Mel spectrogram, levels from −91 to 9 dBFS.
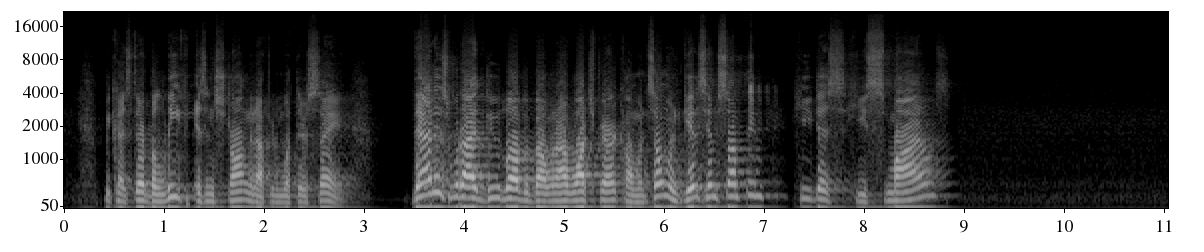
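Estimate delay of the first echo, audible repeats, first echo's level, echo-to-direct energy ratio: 82 ms, 3, -20.0 dB, -18.5 dB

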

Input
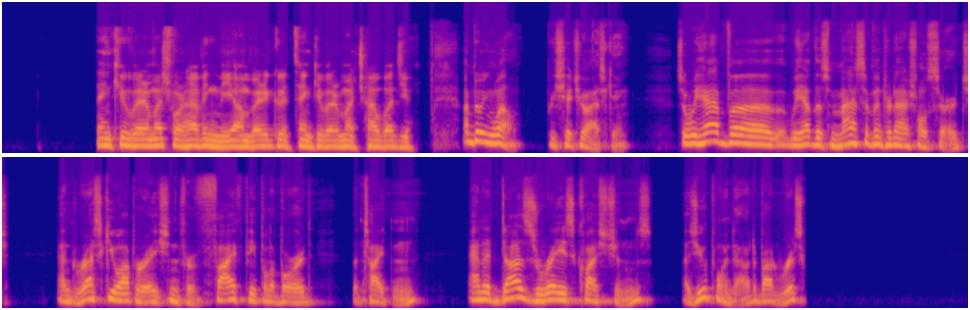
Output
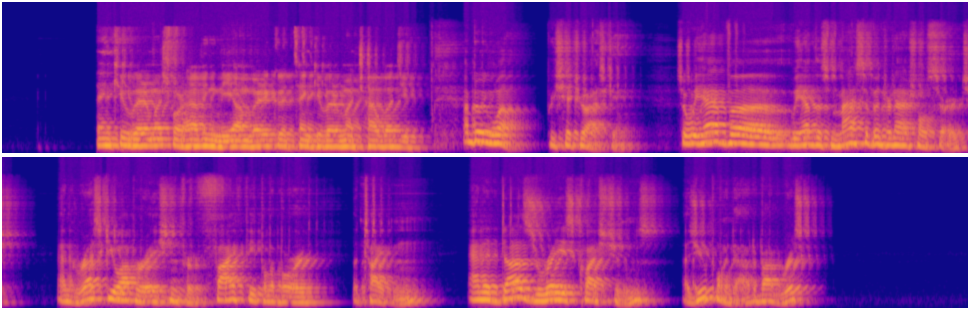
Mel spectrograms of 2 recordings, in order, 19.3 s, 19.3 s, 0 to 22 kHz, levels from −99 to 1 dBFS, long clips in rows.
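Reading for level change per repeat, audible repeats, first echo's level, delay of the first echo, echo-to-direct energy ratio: -10.0 dB, 3, -5.5 dB, 76 ms, -5.0 dB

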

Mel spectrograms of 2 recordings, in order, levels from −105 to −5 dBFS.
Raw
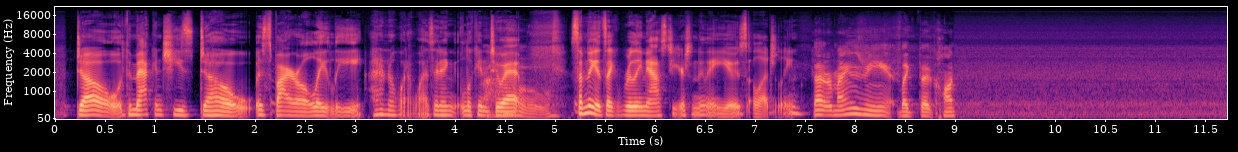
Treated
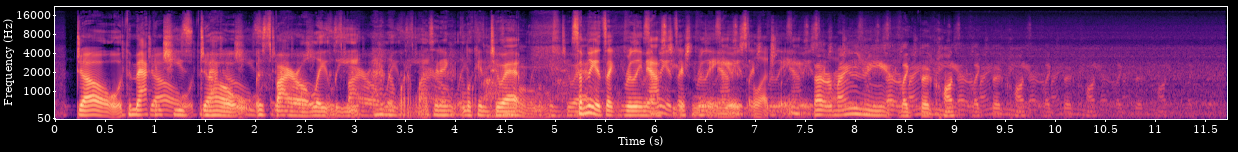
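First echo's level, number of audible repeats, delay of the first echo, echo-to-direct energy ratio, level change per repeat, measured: -10.0 dB, 4, 712 ms, -9.0 dB, -6.0 dB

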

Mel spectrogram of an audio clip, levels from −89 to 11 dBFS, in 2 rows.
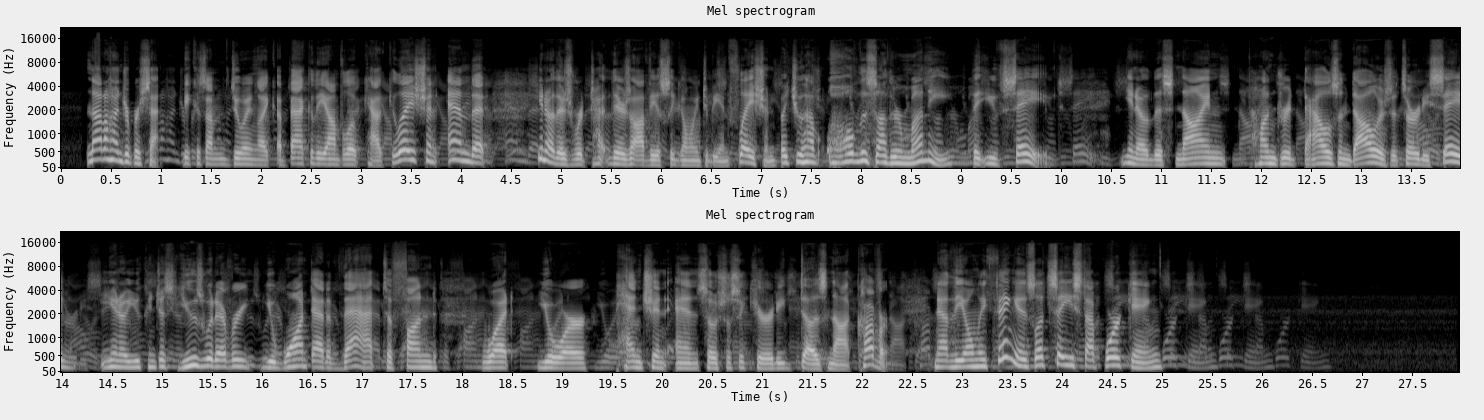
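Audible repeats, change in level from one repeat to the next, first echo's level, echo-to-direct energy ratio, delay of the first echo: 2, -7.0 dB, -22.0 dB, -21.0 dB, 565 ms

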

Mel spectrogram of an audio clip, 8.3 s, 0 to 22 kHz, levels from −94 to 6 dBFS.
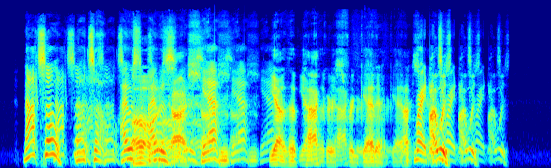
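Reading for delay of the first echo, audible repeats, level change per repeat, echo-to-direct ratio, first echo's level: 439 ms, 2, -8.5 dB, -10.5 dB, -11.0 dB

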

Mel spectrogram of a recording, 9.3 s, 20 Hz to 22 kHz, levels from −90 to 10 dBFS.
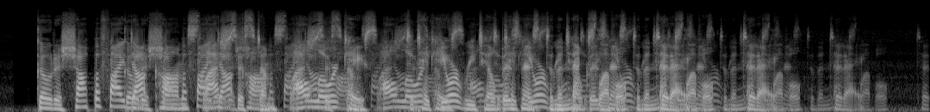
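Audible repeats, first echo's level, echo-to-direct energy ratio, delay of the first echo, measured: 3, -3.5 dB, -3.0 dB, 869 ms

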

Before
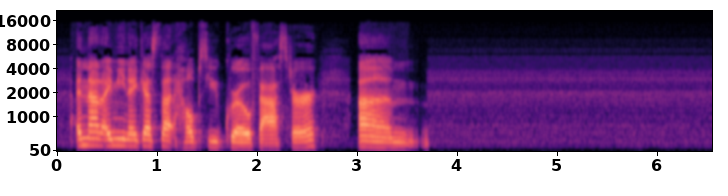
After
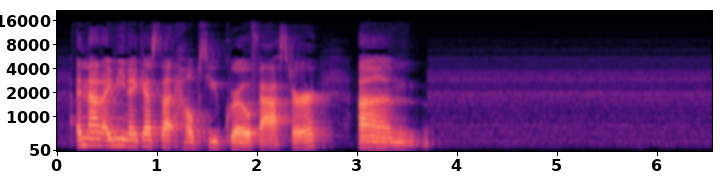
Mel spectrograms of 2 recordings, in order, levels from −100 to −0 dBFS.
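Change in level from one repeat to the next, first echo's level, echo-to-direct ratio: -5.5 dB, -15.5 dB, -14.0 dB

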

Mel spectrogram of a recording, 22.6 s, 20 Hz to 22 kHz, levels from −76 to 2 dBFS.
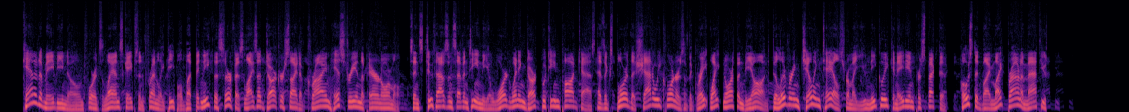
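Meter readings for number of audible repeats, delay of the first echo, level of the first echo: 2, 274 ms, -23.5 dB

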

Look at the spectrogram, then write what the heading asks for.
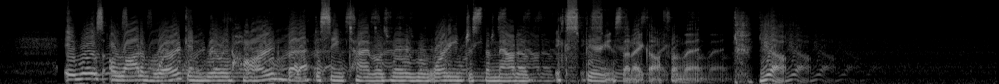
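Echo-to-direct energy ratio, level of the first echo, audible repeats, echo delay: -11.5 dB, -12.0 dB, 3, 249 ms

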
